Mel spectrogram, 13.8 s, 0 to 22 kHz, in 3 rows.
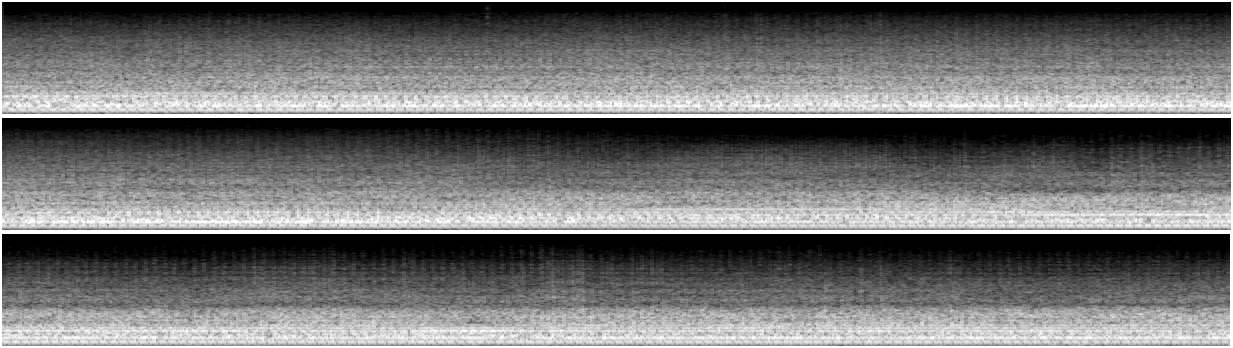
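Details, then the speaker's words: Free scrap lawn mower, cold start after about 10 primer pumps to clear water, reportedly not running before: fired straight up, bit smoky, steady even drone with constant pitch, no misses or surging. "so straight away fire straight up bit smoky but it's not missing a beat"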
